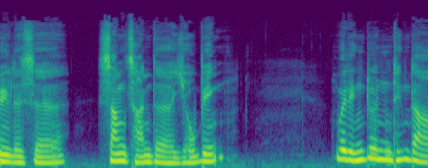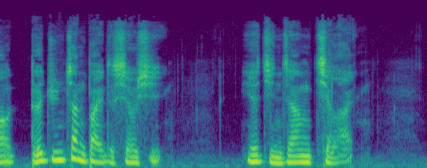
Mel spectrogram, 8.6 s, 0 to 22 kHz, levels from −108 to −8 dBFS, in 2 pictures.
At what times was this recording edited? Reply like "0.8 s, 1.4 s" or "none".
4.5 s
